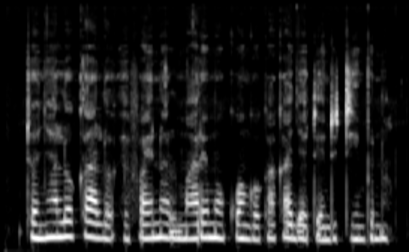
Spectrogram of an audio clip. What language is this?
Luo (Kenya and Tanzania)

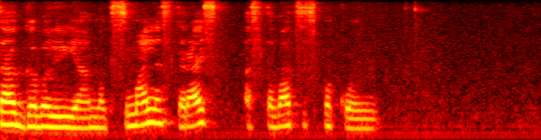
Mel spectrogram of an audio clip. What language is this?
Russian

